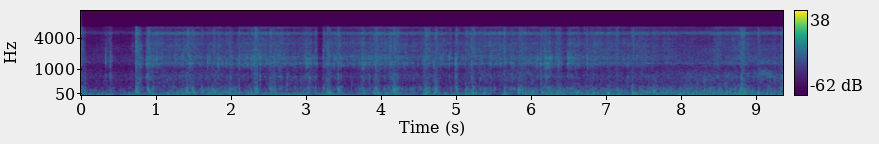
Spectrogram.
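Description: Gutter vacuum system running with a steady high whine, moss and debris clicking and rattling as they are sucked up the hose from the gutter.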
